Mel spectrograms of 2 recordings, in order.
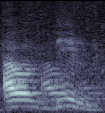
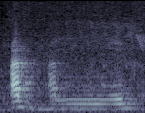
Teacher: bukan baca al-din, tapi ad-din. L-nya hilang. Ad-din. Yang kedua, alif lam bertemu dengan huruf nun. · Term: alif lam syamsiyah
